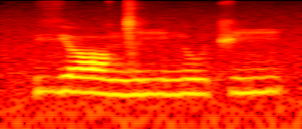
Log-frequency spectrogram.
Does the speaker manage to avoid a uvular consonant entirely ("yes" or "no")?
yes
